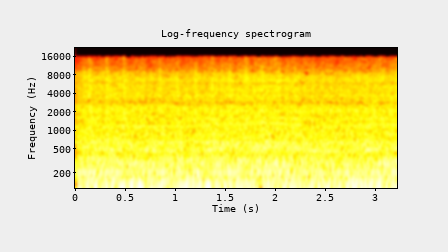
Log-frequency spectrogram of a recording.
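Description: A 1987 Mercedes-Benz 560SEL engine idles in a steady, even hum as it warms up while a heater problem is checked, heard close and unchanging throughout.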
